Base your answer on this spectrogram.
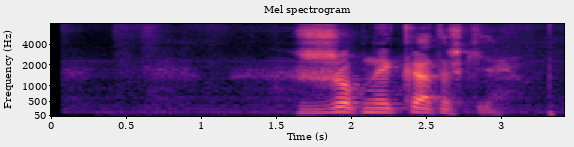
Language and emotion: Russian, angry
